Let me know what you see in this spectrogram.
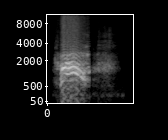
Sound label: pain; Star Wars Jedi Knight II Jedi Outcast; XBOX; stofficer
